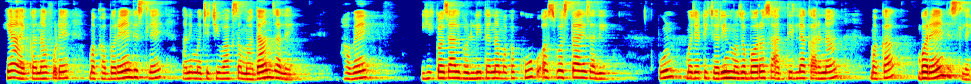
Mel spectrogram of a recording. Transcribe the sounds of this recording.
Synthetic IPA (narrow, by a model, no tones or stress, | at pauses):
hẽãjkənafuɽẽm̤akʰabəɾẽd̪isleañim̤əd͡ʑʱed͡ʑiʋaksəmad̪ʱand͡zʱale | haʋẽ | ɦiːkəd͡zalɡʱəɽliːt̪anːam̤akakʰuːbəsʋəst̪ajd͡zʱaliː | pəːɳm̤əd͡ʑeʈit͡ɕəɾiːnm̤əd͡zɔbəɾsat̪̚d̪iljakaɾɳãnm̤akʰabəɾẽd̪isle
